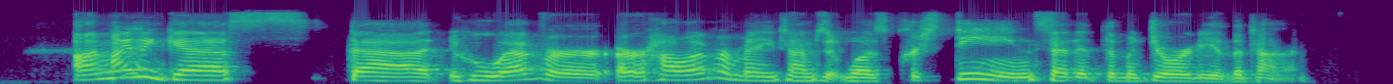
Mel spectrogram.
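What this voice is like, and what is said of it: Congested, allergy-affected voice. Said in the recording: “My voice is like, ... it's allergy season here in the Northeast.”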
